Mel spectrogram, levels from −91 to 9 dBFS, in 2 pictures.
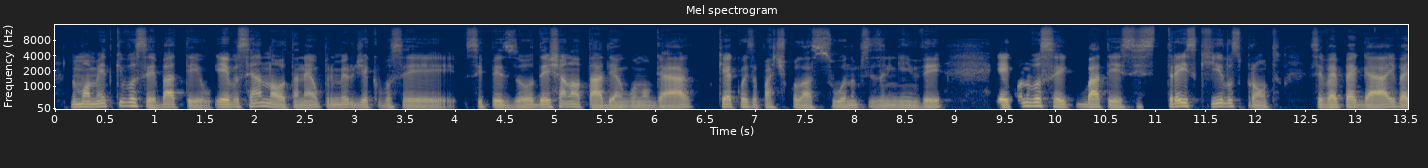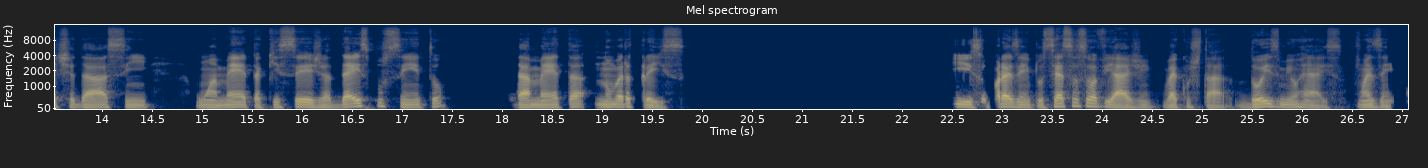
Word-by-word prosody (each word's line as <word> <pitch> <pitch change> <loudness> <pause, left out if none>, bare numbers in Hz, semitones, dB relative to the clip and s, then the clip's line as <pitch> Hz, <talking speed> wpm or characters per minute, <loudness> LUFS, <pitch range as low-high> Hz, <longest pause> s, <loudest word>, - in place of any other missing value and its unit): No 105 - -2
momento 115 +3 +1
que 165 - -3
você 150 - +1
bateu 90 -5 0
e - - -3
aí 105 - +8
você 110 +5 -3
anota, 100 - 0
né, 90 +2 -1
o - - -3
1º 100 +1 -3
dia 100 -1 -2
que 90 - -19
você 85 -3 -4
se - - -8
pesou. 90 -1 -1
Deixa 100 +3 +1
anotado 90 -6 +1
em - - +2
algum 85 0 -4
lugar, 80 +5 0 0.2
que - - +2
é 110 - +4
coisa 105 -1 -3
particular 95 -2 -3
sua, 85 +1 -3
não 90 - -2
precisa 90 -1 -8
de 85 - -3
ninguém 85 -1 -3
ver. 80 +1 0 0.5
E - - +7
aí, 105 - +8
quando 150 +8 -2
você 110 - +2
bater 110 -2 +4
esses 85 +4 -5
3 145 +1 +4
quilos, 135 +1 -2
pronto. 85 -5 -4 0.3
Você 105 - -2
vai 100 0 +4
pegar 100 0 +3
e - - -1
vai 105 -2 +2
te 100 - -6
dar, 95 +1 +2
assim, 95 -4 -5 0.5
uma 95 0 -1
meta 100 0 +1
que 90 +3 -7
seja 95 -2 +1
10% 110 - 0 0.7
da 95 0 +6
meta 100 +4 +1
número 110 +1 +2
3. 85 -4 -3 2.7
Isso. 110 -4 +1
Por 115 - +5
exemplo, 105 -5 +4
se 95 +6 +1
essa 125 +4 +2
sua 140 -2 +2
viagem 90 -5 +1
vai 90 -2 +1
custar 85 -5 -5
2000 105 +4 +1
reais 80 -6 -5
um 95 - -2
exemplo. 90 -6 -3
100 Hz, 155 wpm, -25 LUFS, 90-110 Hz, 2.7 s, aí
